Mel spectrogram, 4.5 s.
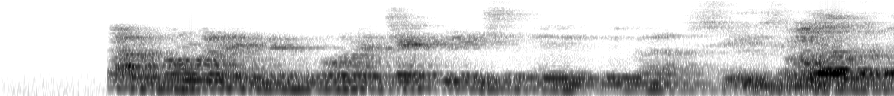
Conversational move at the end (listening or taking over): taking over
